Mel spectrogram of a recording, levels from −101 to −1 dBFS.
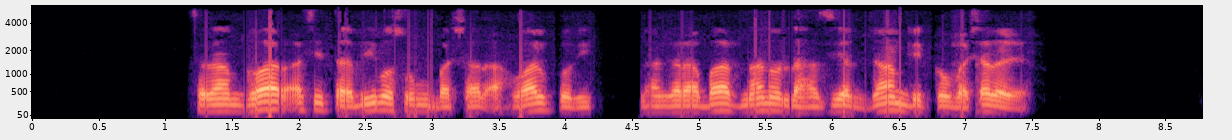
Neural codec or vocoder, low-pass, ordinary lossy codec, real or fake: none; 5.4 kHz; AAC, 32 kbps; real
